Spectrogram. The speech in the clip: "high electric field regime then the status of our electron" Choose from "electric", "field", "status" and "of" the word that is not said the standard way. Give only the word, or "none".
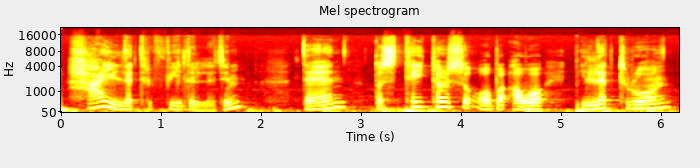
of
